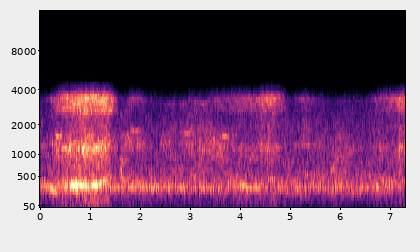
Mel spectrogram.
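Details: Sleeping man snoring very loudly: continuous harsh, rasping snore with a rattling, buzzing quality that swells and fades, recorded with a thin, muffled sound; snoring.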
